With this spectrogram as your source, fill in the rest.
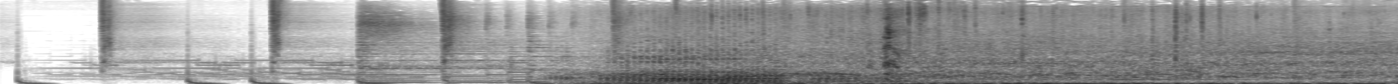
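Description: Pigeons coo and flutter, opening with a few separate soft thumps before a dense, steady wash of bird sound fills the rest at fairly close range, with no talk.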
